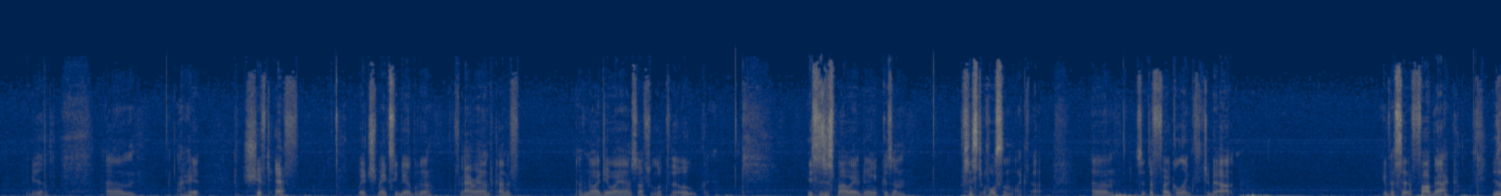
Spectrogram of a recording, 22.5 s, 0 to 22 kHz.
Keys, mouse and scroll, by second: 0.1 click, 0.7 KP_0, 4.0 shift+f, 14.6 click, 18.2 click, 22.2-22.5 scroll down 3.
